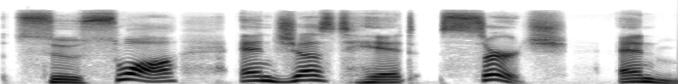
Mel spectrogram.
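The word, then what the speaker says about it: 厕所: They mean toilet and it's pronounced su sua, and just hit search.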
